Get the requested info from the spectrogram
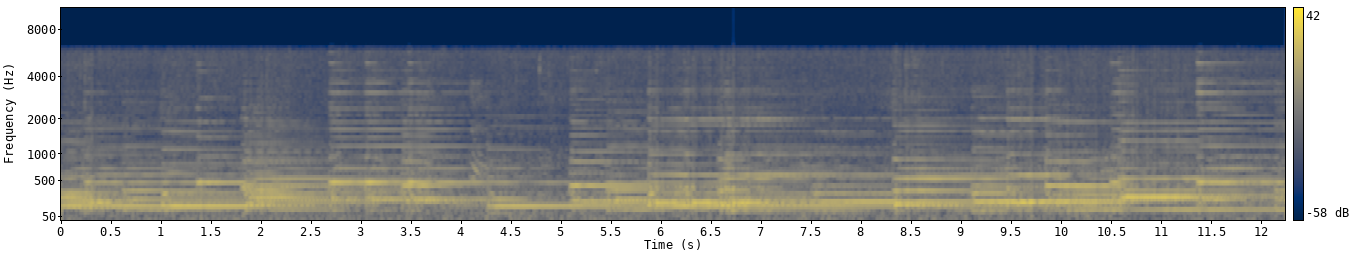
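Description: Slow keyboard music of held chords that change every second or two.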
